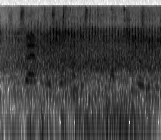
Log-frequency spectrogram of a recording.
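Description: Loud steady rushing noise with a deep rumble underneath, setting in at the start: a passing vehicle.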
